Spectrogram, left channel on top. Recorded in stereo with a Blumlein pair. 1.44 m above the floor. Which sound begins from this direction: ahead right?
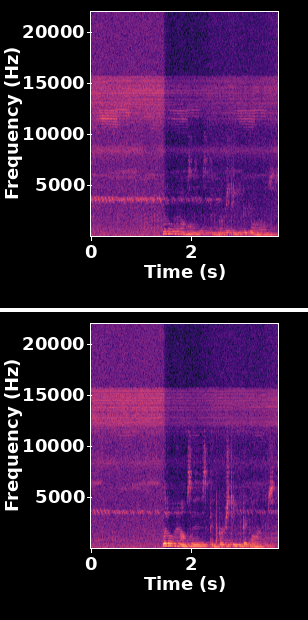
A woman speaking, at 1.4 s.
